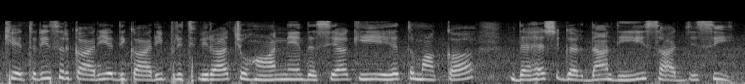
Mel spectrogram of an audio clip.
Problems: none marked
